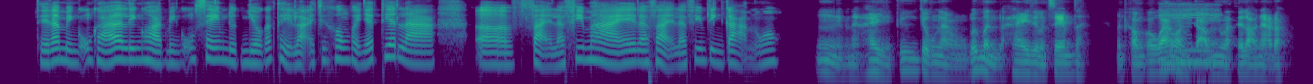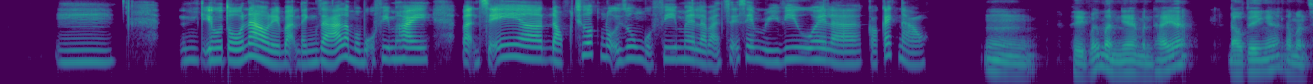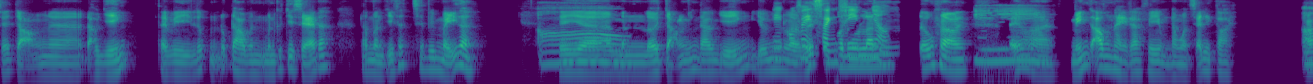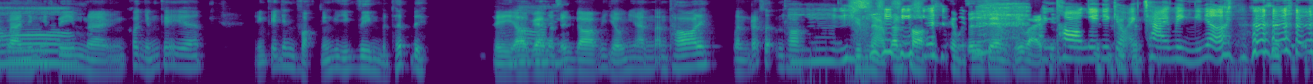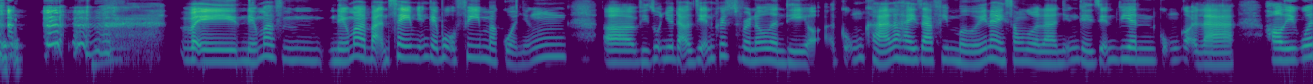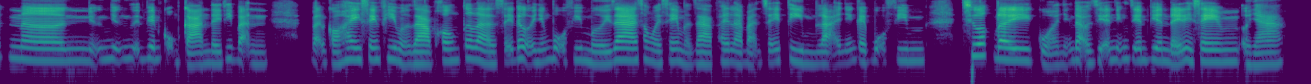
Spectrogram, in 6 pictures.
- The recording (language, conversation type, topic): Vietnamese, podcast, Bạn thích xem phim điện ảnh hay phim truyền hình dài tập hơn, và vì sao?
- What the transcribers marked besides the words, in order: tapping; in English: "review"; laugh; laugh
